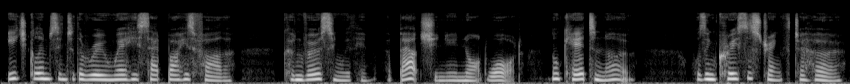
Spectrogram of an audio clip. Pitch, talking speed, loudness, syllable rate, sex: 210 Hz, 200 wpm, -18 LUFS, 5.7 syllables/s, female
